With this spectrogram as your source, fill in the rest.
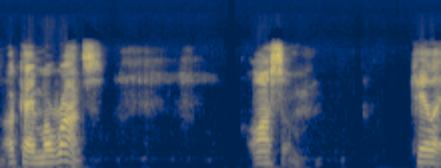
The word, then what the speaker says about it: Marantz: All right, homeboy Chris is teaching me how to pronounce his name. So it's Marantz. Okay, Marantz.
